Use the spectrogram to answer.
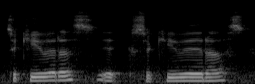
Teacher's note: I really actually should write this more as a D, because in circuitous we use that flap because the letter T is between two unstressed syllables, and it goes by quickly. We have our voice on, just like we do D's in the middle of words.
